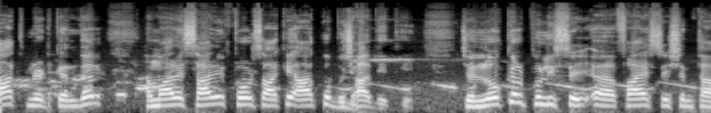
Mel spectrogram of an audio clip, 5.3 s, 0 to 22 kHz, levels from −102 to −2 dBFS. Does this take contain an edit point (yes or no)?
no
